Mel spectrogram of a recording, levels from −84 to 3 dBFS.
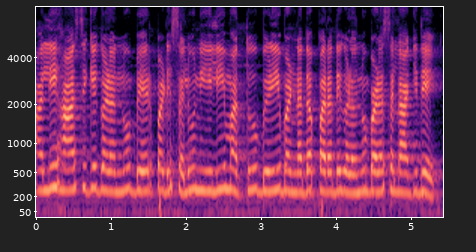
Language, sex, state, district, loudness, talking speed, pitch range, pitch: Kannada, female, Karnataka, Bidar, -15 LUFS, 100 wpm, 255-275 Hz, 265 Hz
